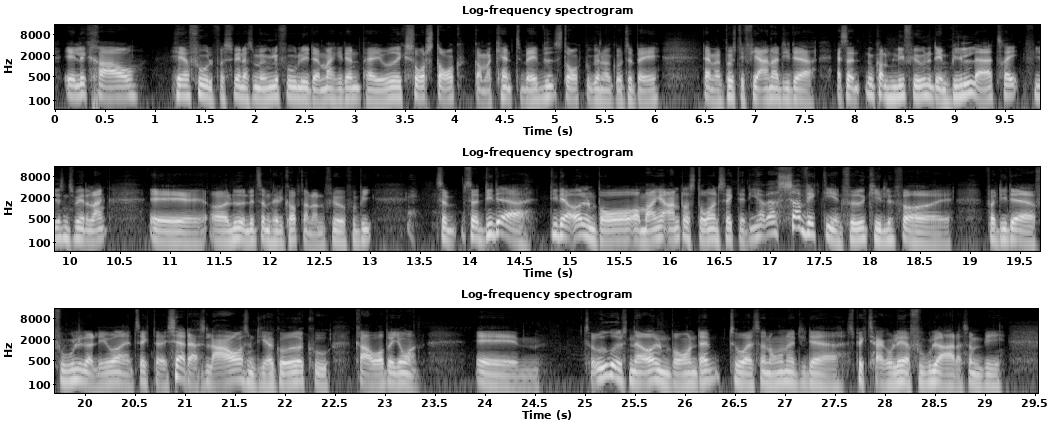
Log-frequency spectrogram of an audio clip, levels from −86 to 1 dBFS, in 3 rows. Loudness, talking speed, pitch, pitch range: -19 LUFS, 220 wpm, 120 Hz, 110-130 Hz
